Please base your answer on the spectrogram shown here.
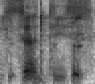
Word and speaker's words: Söttis: Söttis. Betonung, Söttis. Betonung liegt auf Söttis.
